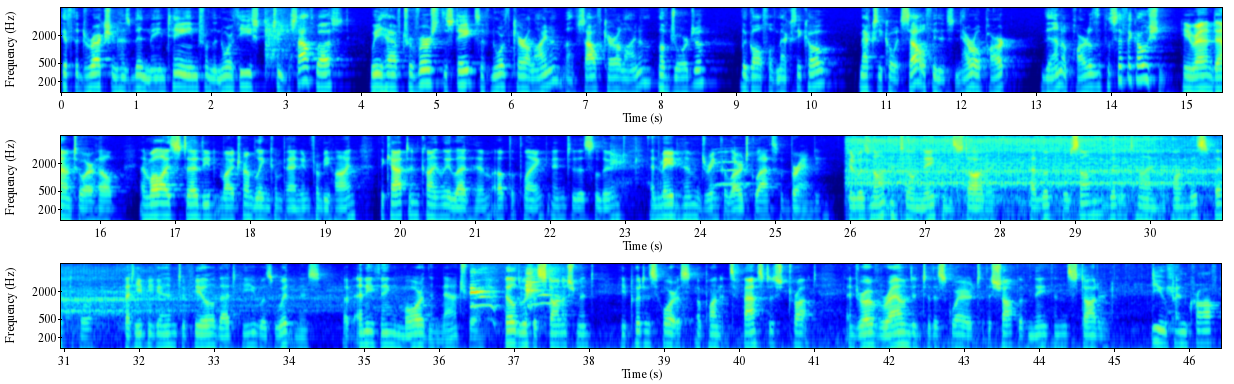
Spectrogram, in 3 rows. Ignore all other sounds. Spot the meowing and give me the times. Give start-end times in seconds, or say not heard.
2.7-3.4, 22.8-24.7, 36.4-37.7.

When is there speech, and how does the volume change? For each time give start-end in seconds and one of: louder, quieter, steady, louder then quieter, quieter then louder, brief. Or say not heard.
0.0-46.3 steady.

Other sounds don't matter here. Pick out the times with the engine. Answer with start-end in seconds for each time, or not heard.
25.9-46.3.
